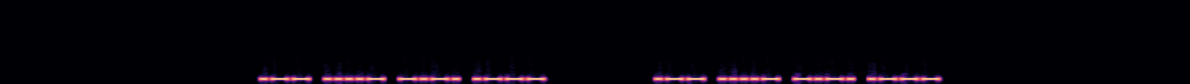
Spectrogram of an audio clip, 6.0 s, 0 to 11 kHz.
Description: Morse code, heard as a keyed tone, about 41 wpm, 700 Hz. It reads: W4CJ W4CJ
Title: USA Call Signs - 4 Characters - Repeated 2x - 45wpm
